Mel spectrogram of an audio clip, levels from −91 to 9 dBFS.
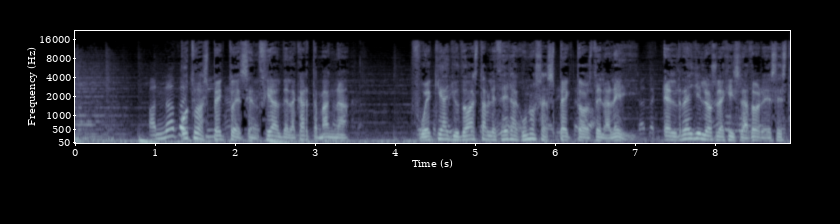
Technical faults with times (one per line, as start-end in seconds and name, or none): none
